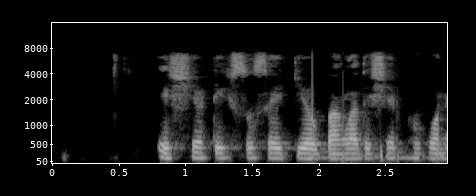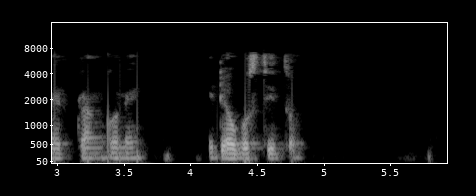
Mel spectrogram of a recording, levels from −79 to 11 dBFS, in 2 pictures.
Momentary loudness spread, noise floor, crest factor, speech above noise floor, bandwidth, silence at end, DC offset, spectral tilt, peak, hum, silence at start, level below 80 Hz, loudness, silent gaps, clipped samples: 11 LU; -83 dBFS; 20 dB; 60 dB; 7.6 kHz; 1.1 s; under 0.1%; -4 dB/octave; -4 dBFS; none; 0.45 s; -54 dBFS; -22 LUFS; none; under 0.1%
